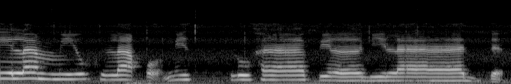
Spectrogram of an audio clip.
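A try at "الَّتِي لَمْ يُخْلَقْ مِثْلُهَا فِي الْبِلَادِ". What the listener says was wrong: Secara huruf Ibu aman, jadi tidak ada yang tertukar. Sedikit saja Bu. Ketika kho ini kan dia punya sifat rohwah, alirkan suaranya lebih lama, jangan terlalu cepat, jangan yuhlaq. Jadi nggak ada kho-nya nggak terasa gitu. Jadi lam yuhlaq.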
